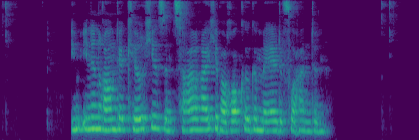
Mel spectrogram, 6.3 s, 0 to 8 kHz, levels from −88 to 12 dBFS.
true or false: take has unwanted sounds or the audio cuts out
false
